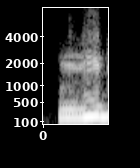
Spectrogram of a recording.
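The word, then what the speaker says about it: read: এখানে, I have ever রিড এর third form তো রিড, রিডই হয়, বানান চেঞ্জ হয় না, উচ্চারণটা সেকেন্ডে চেঞ্জ হয়, মানে সেকেন্ড ফর্মে রিড, রেড, রিড।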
